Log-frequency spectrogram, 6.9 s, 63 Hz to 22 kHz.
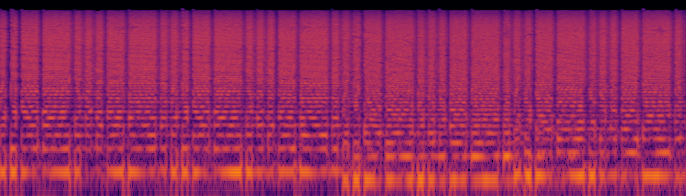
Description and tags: Destiny bass
Bassline for trance music. created with f.l. studio 6 and has high distortion on it.
progression, 140-bpm, beat, phase, synth, bassline, bass, drumloop, strings, distorted, sequence, trance, melody, techno, flange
